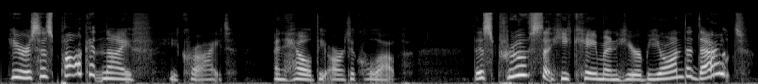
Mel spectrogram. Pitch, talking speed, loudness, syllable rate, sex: 275 Hz, 165 wpm, -17 LUFS, 4.8 syllables/s, female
